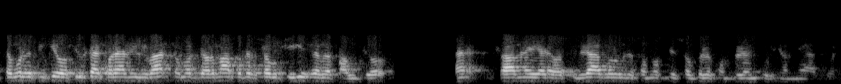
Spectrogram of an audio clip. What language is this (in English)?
Odia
